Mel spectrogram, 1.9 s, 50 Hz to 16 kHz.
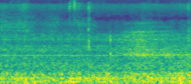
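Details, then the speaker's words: Early-1980s CEC-made Moss Heirloom Olympus 52-inch ceiling fan on high (motor rated 250 RPM): steady even whoosh and low constant hum, no knocks or rattles; 13–14° blade pitch slows high-speed low-torque motor; normal run. "As far as the motor goes, these blade, this blade pitch here definitely slows it down as this motor is designed for high-speed, low torque, akin to an industrial motor."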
